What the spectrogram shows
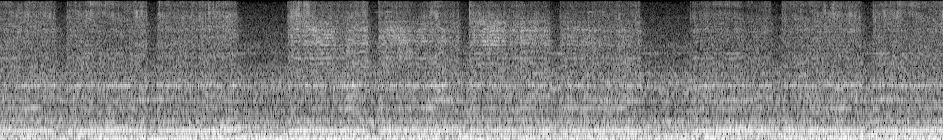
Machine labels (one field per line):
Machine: slide rail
